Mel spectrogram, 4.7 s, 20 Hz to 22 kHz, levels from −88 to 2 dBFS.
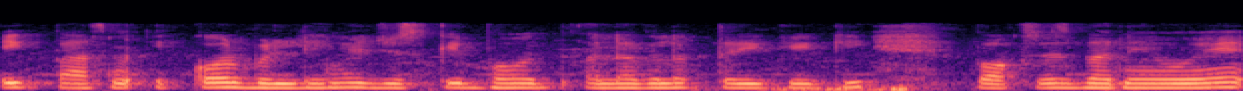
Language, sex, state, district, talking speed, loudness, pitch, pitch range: Hindi, female, Delhi, New Delhi, 165 wpm, -17 LUFS, 185 Hz, 180-190 Hz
